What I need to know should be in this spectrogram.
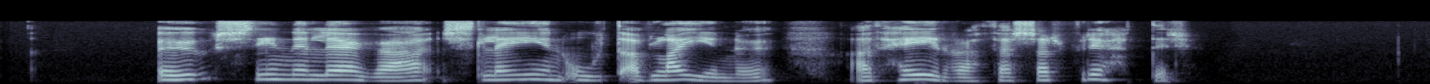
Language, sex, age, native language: Icelandic, female, 30-39, Icelandic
